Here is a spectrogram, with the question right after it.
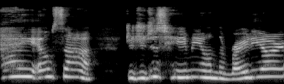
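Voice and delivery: put-on excited far-carrying yell, high and eager. Retelling an apprentice calling out down the street: imitating someone yelling out. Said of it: "she yells out".

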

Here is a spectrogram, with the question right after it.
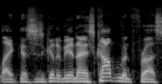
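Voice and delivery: plain

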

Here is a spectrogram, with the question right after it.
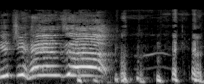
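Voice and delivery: put-on drunken scream. Retelling a fan heard on a football broadcast: imitating a drunk guy screaming. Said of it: "some drunk guy screaming".

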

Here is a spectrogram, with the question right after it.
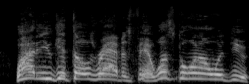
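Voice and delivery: high-pitched scolding rant outburst. Retelling coming home to dad and stepmother screaming at them: imitating parents screaming. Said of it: "they're screaming at me about these rabbits".

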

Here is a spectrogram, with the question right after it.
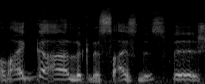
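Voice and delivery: weepy, tearful outburst through crying. Retelling a fishing trip, quoting someone about a big fish: imitating someone crying. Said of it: "Angela was, like, crying".

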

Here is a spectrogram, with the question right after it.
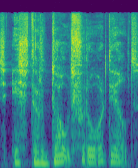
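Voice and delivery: secretive whisper, close to the ear. The rabbit glances over his shoulder and leans to a girl's ear, whispered.

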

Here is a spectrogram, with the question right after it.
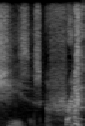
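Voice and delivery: mock mumbling under breath. Retelling how someone reacted to a question, mimicking a mumble under breath. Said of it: "Bill mumbles under his breath".

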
